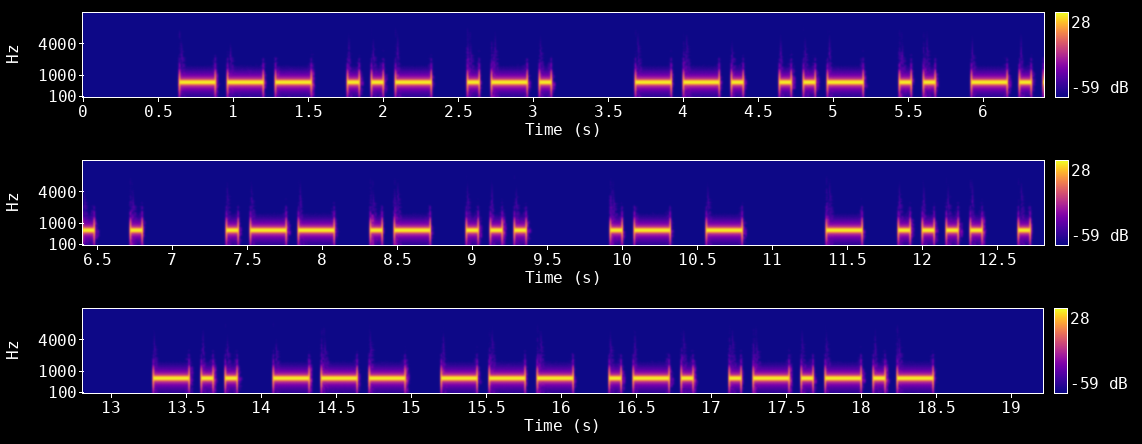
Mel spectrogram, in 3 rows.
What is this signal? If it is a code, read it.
Morse code, heard as a keyed tone, about 15 wpm, 700 Hz. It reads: OUR GUIDE WAS AT THE DOOR.
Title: Sentences from Top 1000 Words - Review Part 3 - 15wpm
